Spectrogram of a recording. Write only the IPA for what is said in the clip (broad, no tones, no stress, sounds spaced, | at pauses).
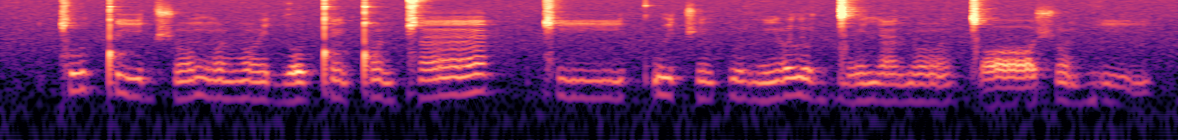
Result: ǀ u ǃ iː d ʃ õ ŋʷ ẽ v õ ɪ̯ d o ǃ ẽ ǃ õ d ǁ æ̃ː | ǁ iː kʷʼ i t͡ʃ ĩ kʷ e v ĩ ʊ̯ l u d ɡ͡ǀ ẽ j æ̃ d õː l ɡ͡ǀ ɒː ʃ õ d b iː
